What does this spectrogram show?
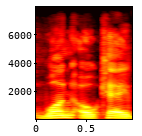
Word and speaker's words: ONEOK: One is I want to pronounce it one OK, but it could be Oneok. The symbol is OKE.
